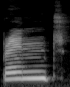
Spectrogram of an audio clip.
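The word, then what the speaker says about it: pray: यह है print proud ओ यू डी आउट। पी यहां पर ए वाई है। इसको ए पढ़ते हैं। तो यह प्रे बन गया।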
